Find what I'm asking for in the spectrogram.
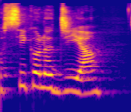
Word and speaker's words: psicologia: Prima tu hai detto psicologia. – Psicologia. – Ah, Avevo detto la P. – P. Ragazzi, la, pronun- la P si pronuncia in, in italiano, non è psicologo o psicologo è psicologo, psicologia.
